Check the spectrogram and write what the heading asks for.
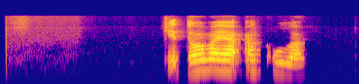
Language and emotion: Russian, neutral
